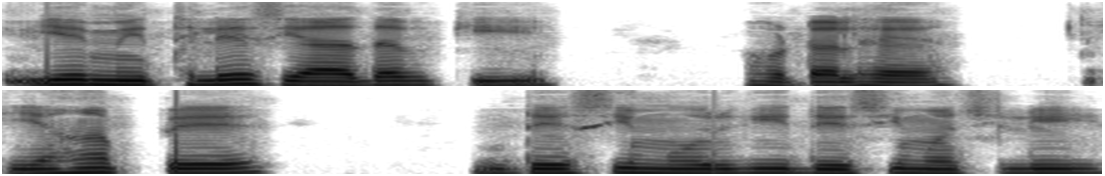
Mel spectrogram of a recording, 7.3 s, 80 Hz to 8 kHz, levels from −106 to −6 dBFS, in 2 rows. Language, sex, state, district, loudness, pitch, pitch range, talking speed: Hindi, male, Bihar, Araria, -17 LUFS, 140 Hz, 130-145 Hz, 105 wpm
